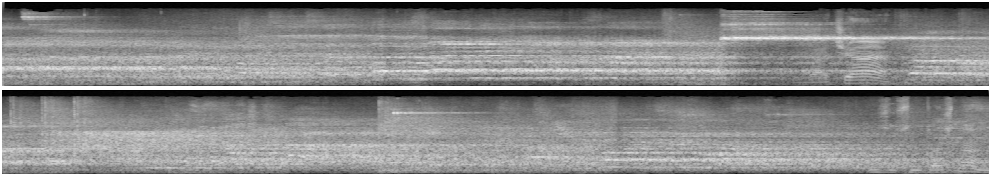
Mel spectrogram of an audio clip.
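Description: A futsal ball being kicked and bouncing on the hard floor of a large sports hall, with players' shouts echoing. A single high whistle blast lasting about two seconds sounds near the middle.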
